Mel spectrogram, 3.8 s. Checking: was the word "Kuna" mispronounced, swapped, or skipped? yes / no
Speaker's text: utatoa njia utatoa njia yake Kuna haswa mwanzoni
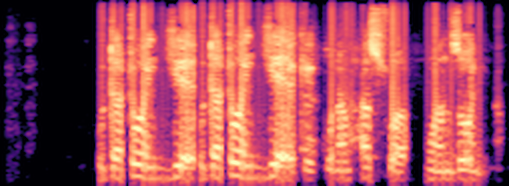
no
